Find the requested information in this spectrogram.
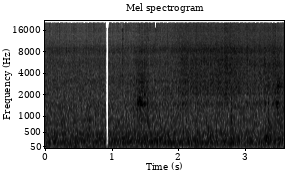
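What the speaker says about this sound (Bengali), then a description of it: "এখন এবার চিকেনগুলো দিয়ে ভালো করে কষিয়ে নেব" Boiled chicken pieces sautéing in a pan of spices give a steady, close sizzle and hiss that carries on throughout with no voice over it, broken only by one brief dropout.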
